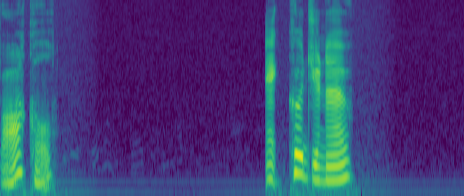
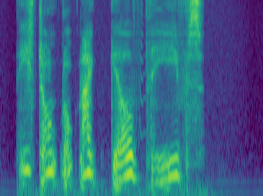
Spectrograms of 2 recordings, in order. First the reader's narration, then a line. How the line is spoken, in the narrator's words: he hissed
